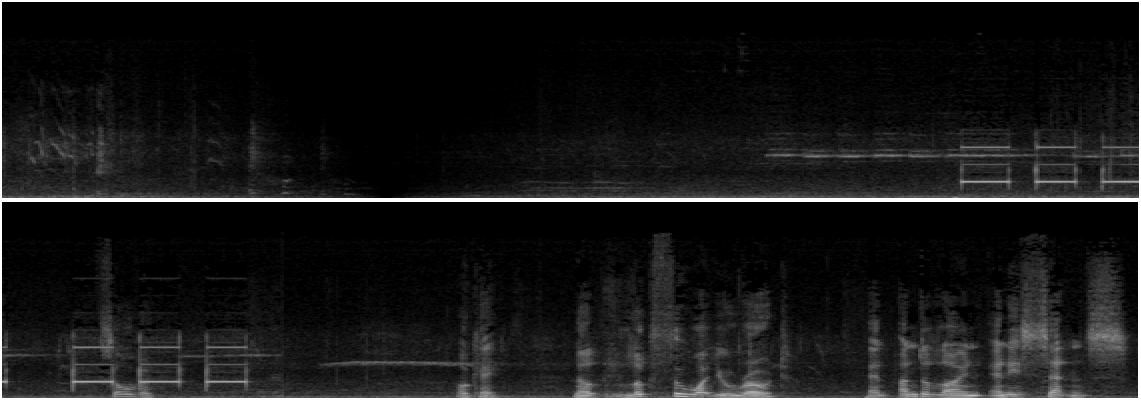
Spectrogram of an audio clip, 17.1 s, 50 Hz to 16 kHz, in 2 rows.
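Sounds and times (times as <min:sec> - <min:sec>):
timer beeping: 0:07.1 - 0:10.6
speech: 0:09.3 - 0:09.8, 0:12.0 - 0:17.0.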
